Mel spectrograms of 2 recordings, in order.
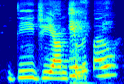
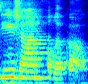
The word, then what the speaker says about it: DiGianfilippo: DiGianfilippo? It's DiGianfilippo. Close. That's so much easier. Dijon like the mustard, right?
